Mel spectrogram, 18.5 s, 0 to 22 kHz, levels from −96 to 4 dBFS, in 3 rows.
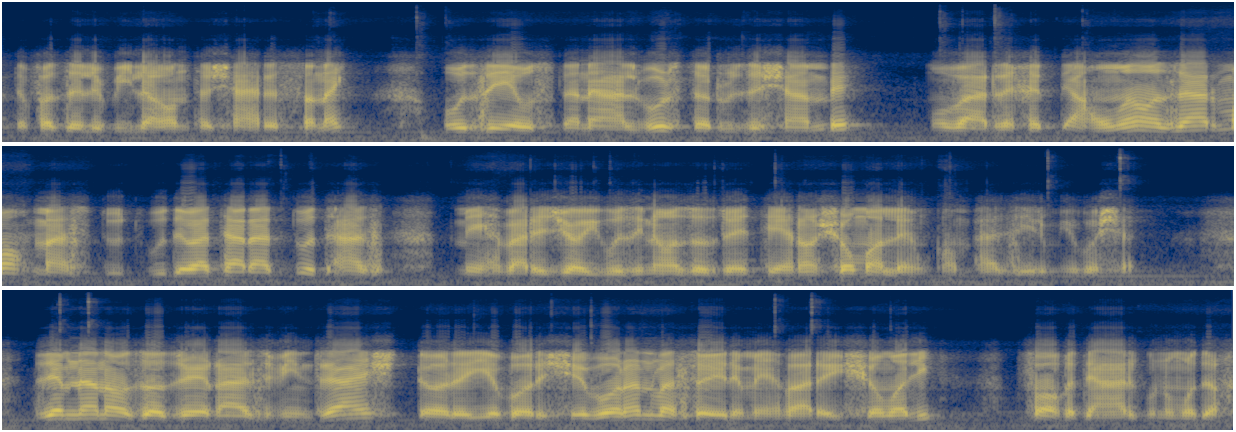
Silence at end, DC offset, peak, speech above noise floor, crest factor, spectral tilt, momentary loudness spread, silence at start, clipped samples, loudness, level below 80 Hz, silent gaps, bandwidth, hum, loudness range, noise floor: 0 s; under 0.1%; 0 dBFS; 22 dB; 18 dB; -2.5 dB/octave; 9 LU; 0.1 s; under 0.1%; -17 LUFS; -58 dBFS; none; 16.5 kHz; none; 2 LU; -40 dBFS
